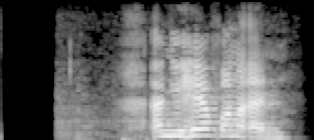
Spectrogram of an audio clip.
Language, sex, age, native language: Icelandic, female, 8, Icelandic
